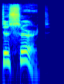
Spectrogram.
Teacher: dessert has the stress on the second syllable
